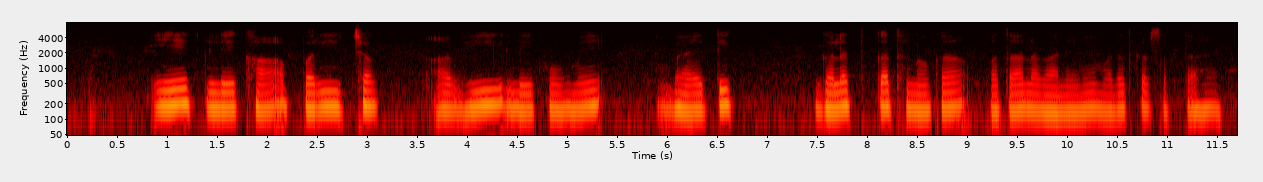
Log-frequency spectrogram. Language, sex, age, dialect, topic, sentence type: Hindi, female, 36-40, Marwari Dhudhari, banking, statement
